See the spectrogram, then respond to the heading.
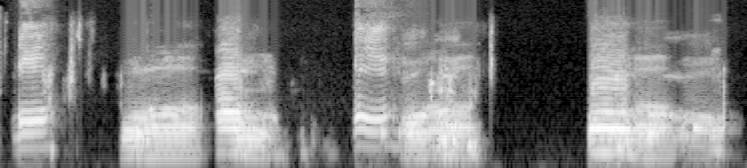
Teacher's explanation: জোরে করে ধাক্কা খেয়ে মোটা উচ্চারণ হবে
